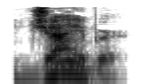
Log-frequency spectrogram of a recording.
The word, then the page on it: giber: British English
